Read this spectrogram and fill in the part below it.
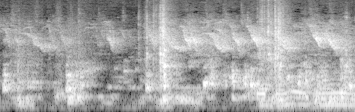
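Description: Scattered chicken clucks and squawks with some wing flapping, moderately close, against a busy outdoor background.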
